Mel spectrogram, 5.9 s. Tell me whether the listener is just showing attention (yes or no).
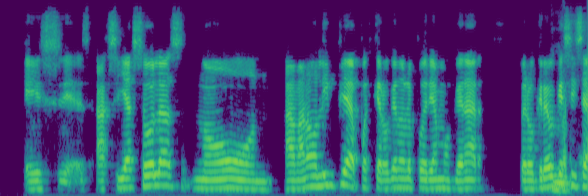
yes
